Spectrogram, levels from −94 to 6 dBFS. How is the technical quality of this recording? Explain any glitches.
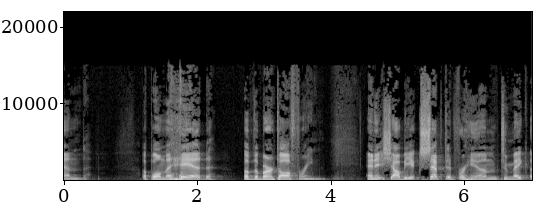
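The recording has one fault in the speech, between 3.26 and 4.85 s, after "head of the burnt" and ending before "shall be accepted for": a filter restarted on every block. Each block starts from zero state, so a small transient repeats at about 46.9 Hz, which fits a 1024-sample block. It is heard as a buzz that rises and falls with the speech level.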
